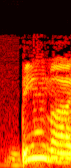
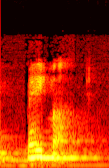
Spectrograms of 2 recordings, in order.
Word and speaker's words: bema: about the bema seat bema is actually not the best it's actually not how it's pronounced if the word is actually bama because it's it's in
